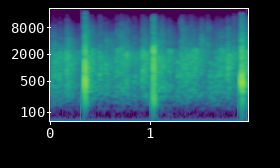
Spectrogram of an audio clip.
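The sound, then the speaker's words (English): A church audience claps to thank a speaker for last week's message, with a soft, steady wash of applause and three sharp, louder handclaps standing out at uneven intervals. No one speaks. “And you're just going to have to clap a little better than that because he did a good job.”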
